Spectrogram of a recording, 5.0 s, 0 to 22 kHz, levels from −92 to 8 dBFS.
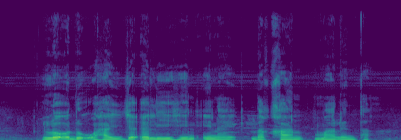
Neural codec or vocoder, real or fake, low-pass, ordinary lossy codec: none; real; 19.8 kHz; none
